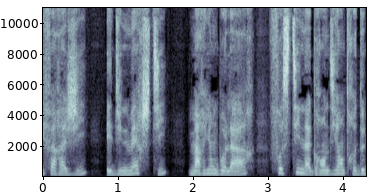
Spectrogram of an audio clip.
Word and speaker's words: Bollaert: Une filiation qu'elle revendique fièrement, précisant souvent avec humour que le T final ne se prononce pas. Né d'un père d'origine italienne Jean-Marie Faragi et d'une mère, Marion Bolard, Faustine a grandi entre deux cultures.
